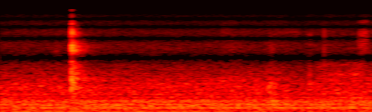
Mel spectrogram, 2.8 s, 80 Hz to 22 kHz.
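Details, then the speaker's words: GE 20-inch plastic-blade box fan set to speed five: a quiet, steady electrical hum with no moving-air whoosh; the motor is energised but the dirty blade does not turn. "one of these days i'll clean it up maybe hear it humming but it's not moving"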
